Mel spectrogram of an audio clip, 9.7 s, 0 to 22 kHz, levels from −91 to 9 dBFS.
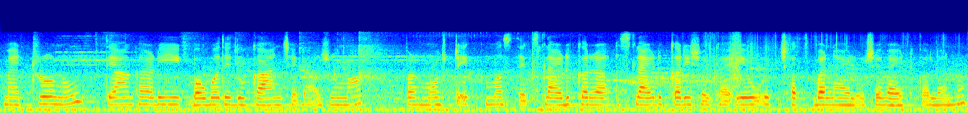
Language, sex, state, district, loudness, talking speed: Gujarati, female, Gujarat, Gandhinagar, -19 LUFS, 165 wpm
